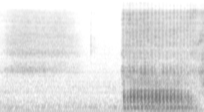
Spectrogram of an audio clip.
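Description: A man's soft breathy exhale, then about a second in a louder, low, rattling wordless vocal sound as he thinks, heard through a Skype call.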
